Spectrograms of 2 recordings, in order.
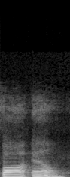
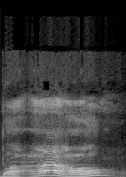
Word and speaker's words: Baal: Baal, pronounced Baal, was a Canaanite storm god. Hear that Bal pronounced Ba was a Canaanite storm god.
